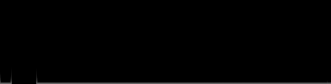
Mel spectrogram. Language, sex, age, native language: Icelandic, male, 13, Icelandic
